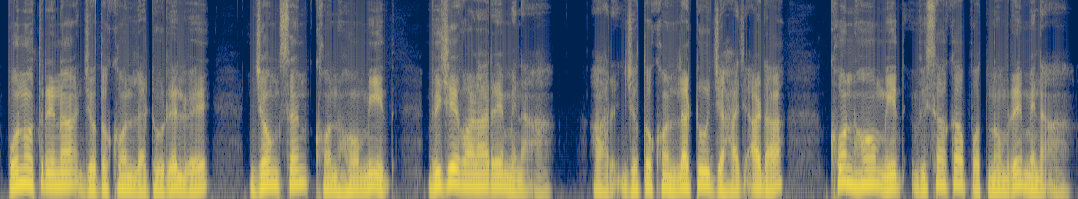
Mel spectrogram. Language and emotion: Santali, neutral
